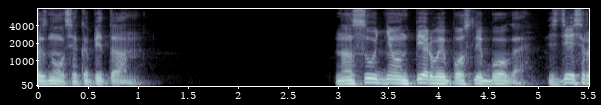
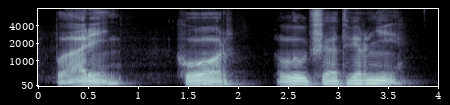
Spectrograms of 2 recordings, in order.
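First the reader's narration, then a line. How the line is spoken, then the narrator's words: Through gritted teeth. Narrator (Russian): Сквозь зубы процедил Алексей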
